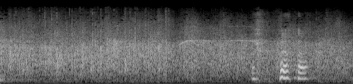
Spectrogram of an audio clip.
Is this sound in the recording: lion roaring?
no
